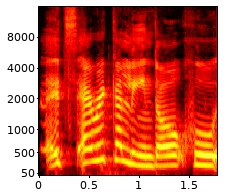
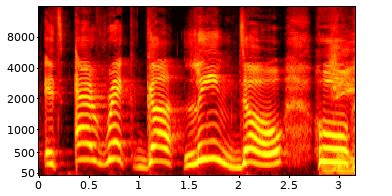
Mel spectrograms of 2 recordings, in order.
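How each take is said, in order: First: It is said in a calm, ordinary voice. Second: It is said in a loud, excited voice.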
